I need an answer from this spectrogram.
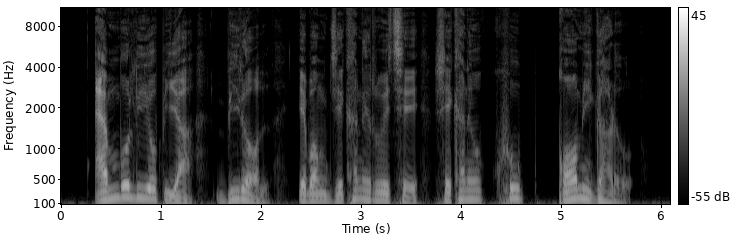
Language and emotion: Bengali, neutral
